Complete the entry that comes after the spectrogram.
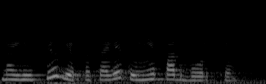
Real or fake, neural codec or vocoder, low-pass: real; none; 7.2 kHz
